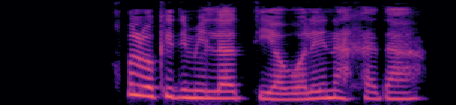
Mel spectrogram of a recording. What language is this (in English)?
Pashto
